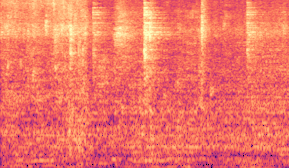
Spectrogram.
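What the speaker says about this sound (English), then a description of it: "Wash my hands again." Tap water runs steadily into a kitchen sink as hands are washed during home cheesemaking, a continuous close wash of flow with a few louder splashes.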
